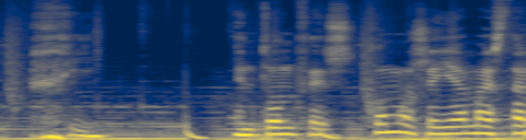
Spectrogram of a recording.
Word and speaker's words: χ: De aquí que algunos escriban así estas letras, lo que conlleva a llamar a esta letra chi, como la función chi cuadrado, que a mí personalmente me duele oírlo. Por favor, ji.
